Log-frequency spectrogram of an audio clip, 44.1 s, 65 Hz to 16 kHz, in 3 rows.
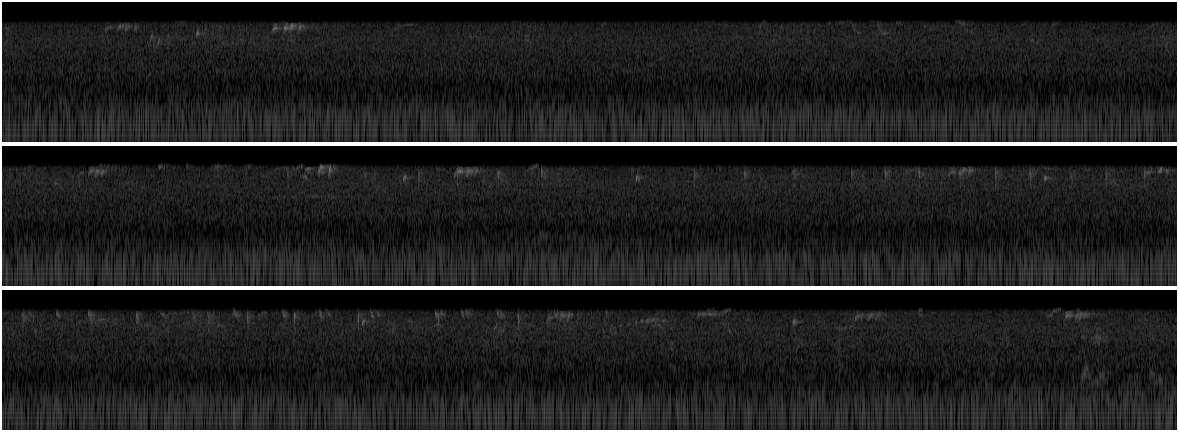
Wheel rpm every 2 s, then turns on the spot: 0, 0, 0, 0, 0, 0, 0, 0, 0, 0, 0, 0, 0, 0, 0, 0, 0, 0, 0, 0, 0, 0.
none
